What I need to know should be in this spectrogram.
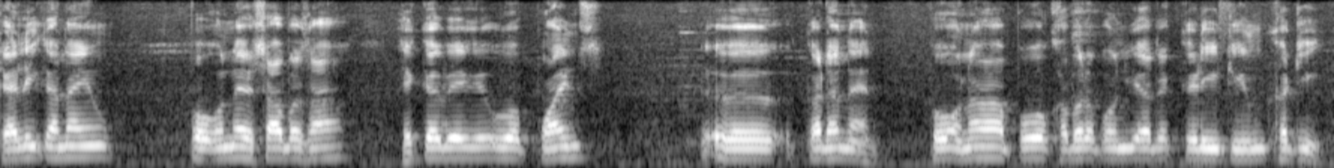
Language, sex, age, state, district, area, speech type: Sindhi, male, 60+, Maharashtra, Mumbai Suburban, urban, spontaneous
